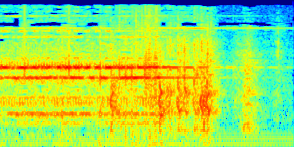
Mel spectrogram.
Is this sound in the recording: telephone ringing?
yes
